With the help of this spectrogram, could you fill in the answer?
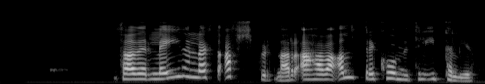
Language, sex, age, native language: Icelandic, female, 30-39, Icelandic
